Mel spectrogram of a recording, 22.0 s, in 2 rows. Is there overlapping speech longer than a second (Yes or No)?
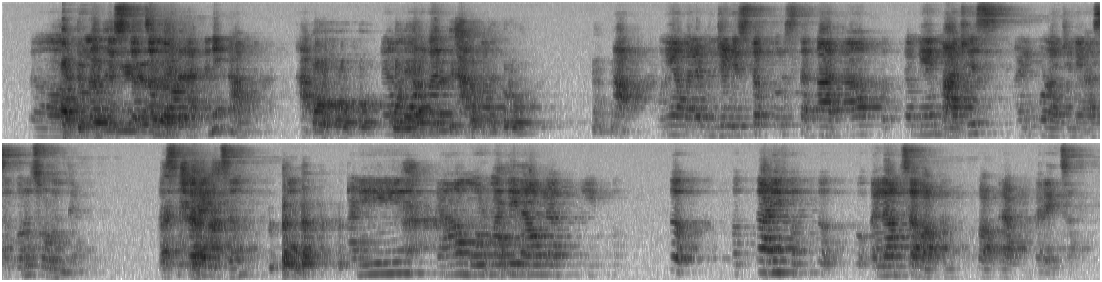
Yes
